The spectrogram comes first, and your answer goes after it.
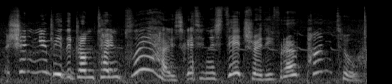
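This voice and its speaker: A woman's voice: extremely high pitch, brisk, background noise, exaggerated voice. A middle-aged woman playing a scatty, affectionate taxi driver in a children's TV show. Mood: cheerful. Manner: exclamatory, expressive. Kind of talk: children's TV acting.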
